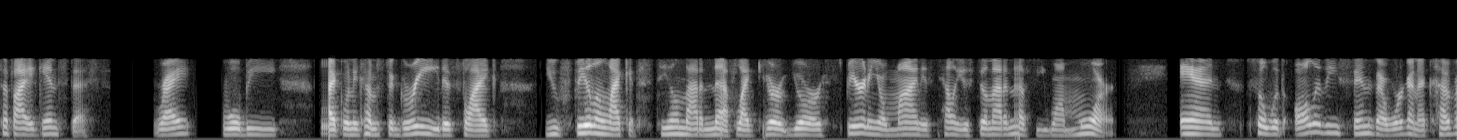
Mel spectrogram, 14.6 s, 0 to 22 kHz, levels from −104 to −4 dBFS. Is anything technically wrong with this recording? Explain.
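Yes. There is packet loss with the last packet repeated: the receiver lost stretches of the stream and filled each gap by replaying the packet before it. This happens at 3.24 to 3.30 s, just before "when it comes to"; at 7.22 s, after "like it's still not"; and at 10.16 to 10.20 s, after "you it's still not". The gaps last 60, 20 and 40 ms, which fits one to three 20 ms packets. The longer runs buzz at about 50 Hz, a brief robotic stutter over the telephone-band G.711 sound.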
